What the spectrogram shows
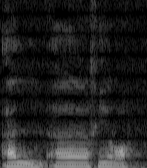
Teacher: kena makhraj lam tu, lidah kena dengan langit depan. Al-akhirah. · Huruf lam pada alif lam ta'rif dibaca dengan jelas pada baris mati. Baris mati dia akan bagi jelas mati. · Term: izhar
